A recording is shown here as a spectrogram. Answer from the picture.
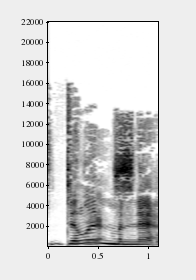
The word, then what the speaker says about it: Minnette: I have the pronunciation. I had it, like, queued up because last names. It's Dylan Minnette.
